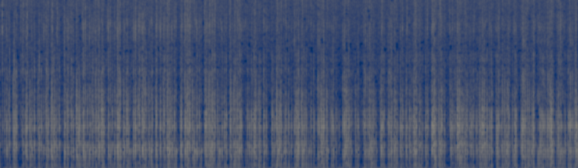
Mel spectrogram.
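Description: A closed, hollow, hand-sized black leather spectacle case is tapped with fingertips and short nails. It gives a fast, uneven stream of soft, dull, muffled taps that die away almost at once, with a low-mid hollow tone and almost no bright content.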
